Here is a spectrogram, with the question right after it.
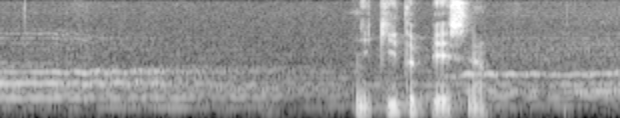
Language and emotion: Russian, neutral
